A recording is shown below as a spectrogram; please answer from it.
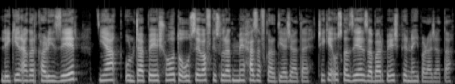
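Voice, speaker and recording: A woman teaching Quran reading, spelling each word out syllable by syllable in a slow, drawn-out way, then adding short explanations. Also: a little high, little pitch movement, clear, resonant tone, no room sound, studio quality. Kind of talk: slow spelled-out recitation lesson.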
